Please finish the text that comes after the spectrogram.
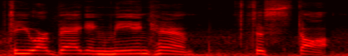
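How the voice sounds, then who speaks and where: A woman's voice: mid-range voice, steady tone, normal speed, a bit bright, slight background noise. A woman on her own livestream, pleading with viewers for money and swearing angrily at people she blames. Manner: profane, pleading and angry. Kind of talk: upset livestream rant.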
